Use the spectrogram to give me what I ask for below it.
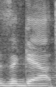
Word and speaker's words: Zagat: I first year out of college, I was a fact checker at the Zagat Food Guides, and that is how you pronounce it.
